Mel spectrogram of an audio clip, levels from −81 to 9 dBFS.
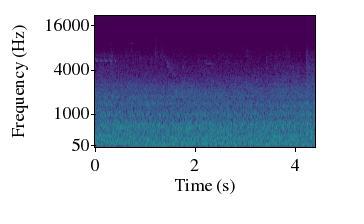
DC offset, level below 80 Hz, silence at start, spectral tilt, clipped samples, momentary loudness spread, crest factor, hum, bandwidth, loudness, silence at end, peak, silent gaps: under 0.1%; -48 dBFS; 0 s; -6.5 dB/octave; under 0.1%; 1 LU; 12 dB; none; 16 kHz; -36 LUFS; 0 s; -22 dBFS; none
